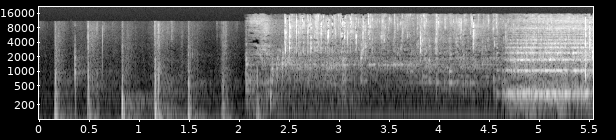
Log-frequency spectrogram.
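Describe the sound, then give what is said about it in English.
Water gushes from a sink in a small bathroom that isn't attached to a pipe. A few sharp knocks come first, then a steady splashing rush that grows louder toward the end. “I forgot the sink isn't attached to a pipe. Your clothes are soaked now?”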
